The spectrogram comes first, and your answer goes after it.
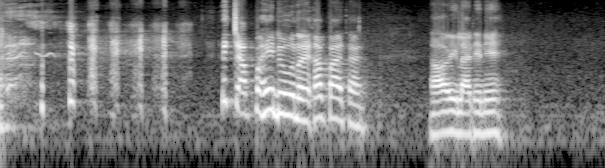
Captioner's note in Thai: เสียงหัวเราะ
